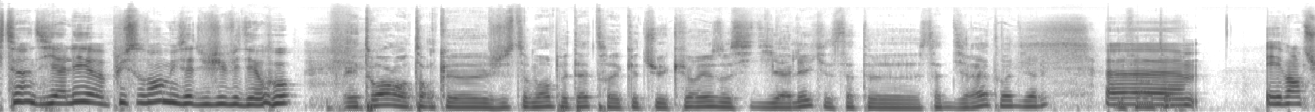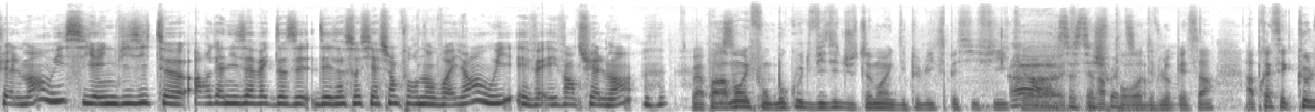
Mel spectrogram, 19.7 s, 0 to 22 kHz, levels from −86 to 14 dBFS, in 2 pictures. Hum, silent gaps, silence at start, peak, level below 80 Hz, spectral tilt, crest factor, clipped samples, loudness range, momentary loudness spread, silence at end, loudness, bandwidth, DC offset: none; none; 0 s; -8 dBFS; -52 dBFS; -4.5 dB/octave; 14 dB; under 0.1%; 6 LU; 10 LU; 0 s; -22 LUFS; 18 kHz; under 0.1%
